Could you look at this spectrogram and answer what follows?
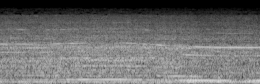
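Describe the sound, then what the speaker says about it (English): A water pump runs in the water-cooled condenser setup of an ice cream machine, giving a loud, steady mechanical hum with a faint whine that holds unbroken for the whole stretch. "These pumps do not prime worth a crap"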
